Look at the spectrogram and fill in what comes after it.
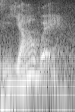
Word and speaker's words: Yahweh: But actually, it's Yahweh. We don't know exactly how to pronounce it, but we know pretty sure it's Yahweh or something along those lines.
